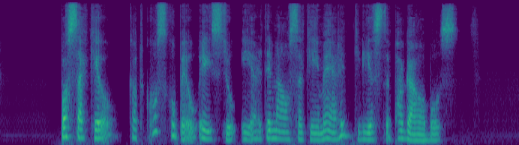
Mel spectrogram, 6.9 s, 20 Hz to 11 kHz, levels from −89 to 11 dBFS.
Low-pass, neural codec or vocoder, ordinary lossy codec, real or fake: 9.9 kHz; codec, 16 kHz in and 24 kHz out, 0.4 kbps, LongCat-Audio-Codec, fine tuned four codebook decoder; AAC, 48 kbps; fake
